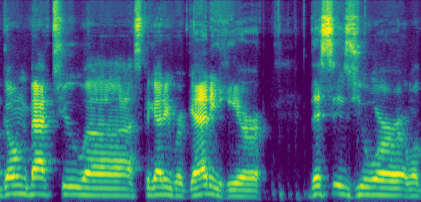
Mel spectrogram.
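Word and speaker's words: Rigetti: Rhymes with spaghetti. Um although if you got long in the past week, you should be eating ramen. Uh this thing down 10% today. Regetti Computing.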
